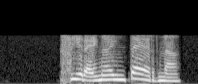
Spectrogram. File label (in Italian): "Sirena interna", MESSAGGI VOCALI; Bentel; BLE320; Audio BGS220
